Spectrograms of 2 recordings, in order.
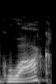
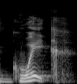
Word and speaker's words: Guake: have on the list is guake not guac like I I honestly thought you guys are going to laugh at me right I honestly thought it was like guac like playing off guacamole but it is guake playing off the game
